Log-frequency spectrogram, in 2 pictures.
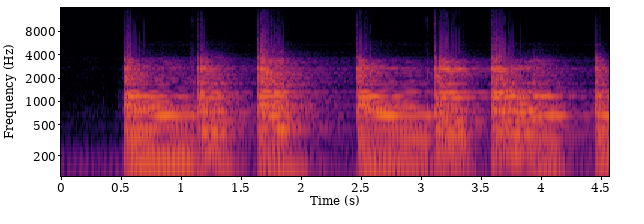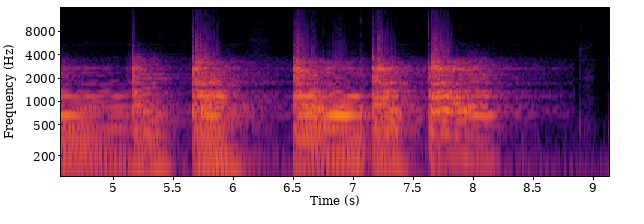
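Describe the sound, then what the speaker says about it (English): Single electric guitar notes are picked over and over, about a dozen evenly spaced attacks, each bent on the fourth string at the fourth fret and let down again. The tone is chorused and slightly distorted, close and fairly loud, with no voices. "bend your fourth string on the fourth fret, coming back down to give it a little different sound"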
